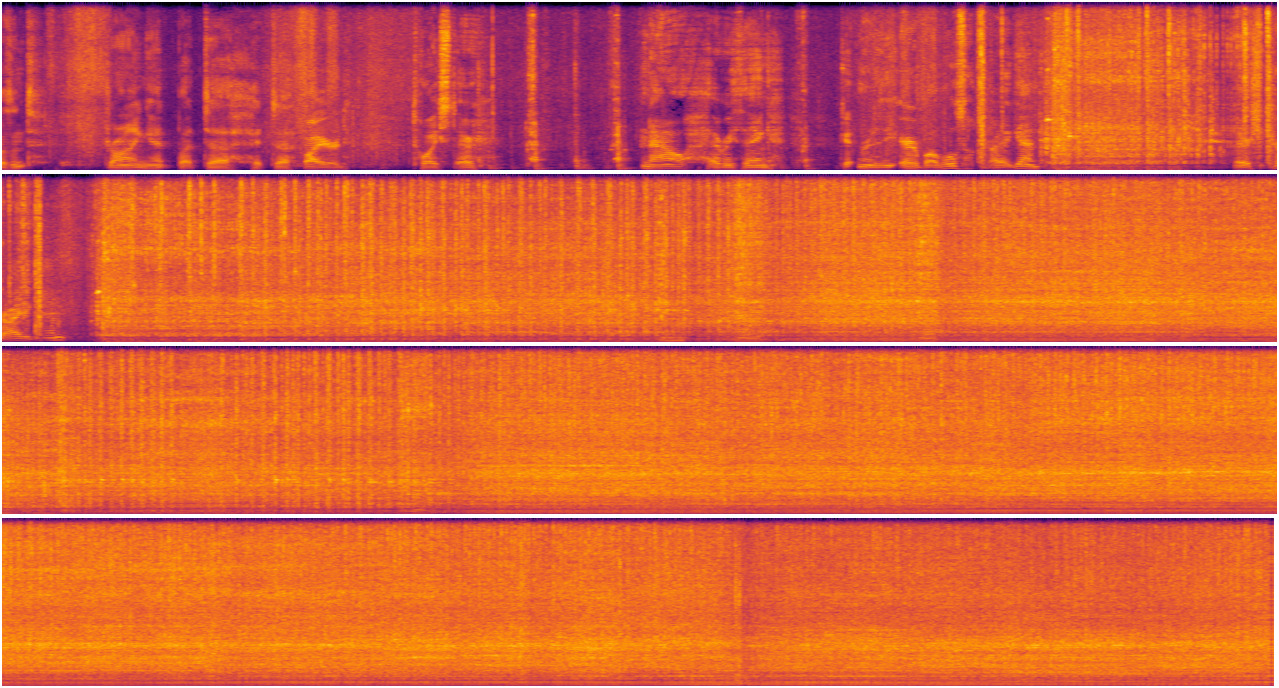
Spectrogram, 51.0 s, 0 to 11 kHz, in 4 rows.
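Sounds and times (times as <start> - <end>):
snowmobile engine running: 10.0 - 12.9, 13.7 - 50.9.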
